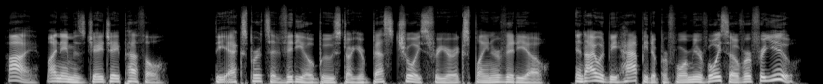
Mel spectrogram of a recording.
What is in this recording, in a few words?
American English; internationale voiceover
